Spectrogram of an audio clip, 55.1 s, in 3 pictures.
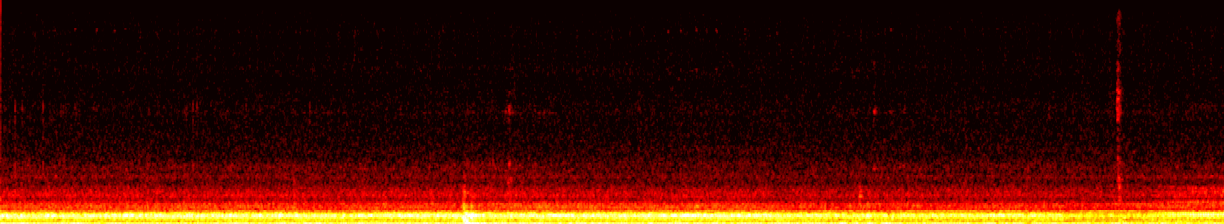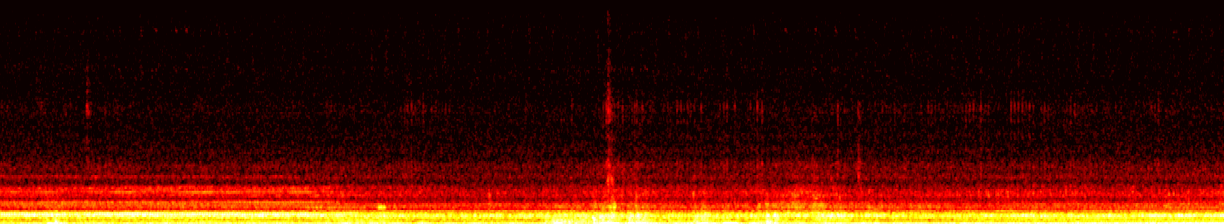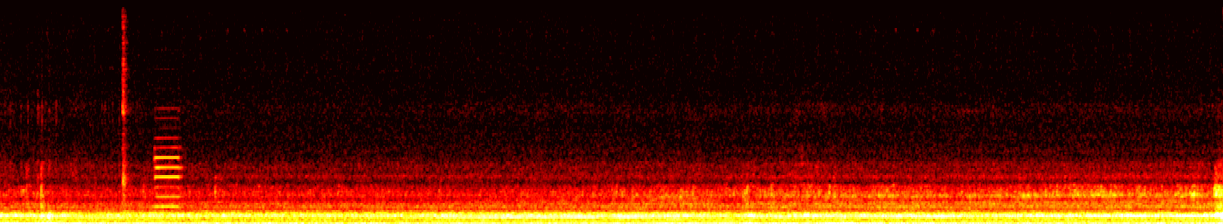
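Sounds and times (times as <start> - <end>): railcar rumbling on track: 0.0 - 55.0
brief high tone: 39.0 - 39.6.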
